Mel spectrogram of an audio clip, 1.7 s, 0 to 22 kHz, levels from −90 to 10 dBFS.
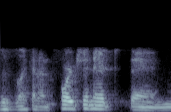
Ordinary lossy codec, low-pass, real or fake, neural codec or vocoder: Opus, 16 kbps; 3.6 kHz; fake; codec, 16 kHz, 1.1 kbps, Voila-Tokenizer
